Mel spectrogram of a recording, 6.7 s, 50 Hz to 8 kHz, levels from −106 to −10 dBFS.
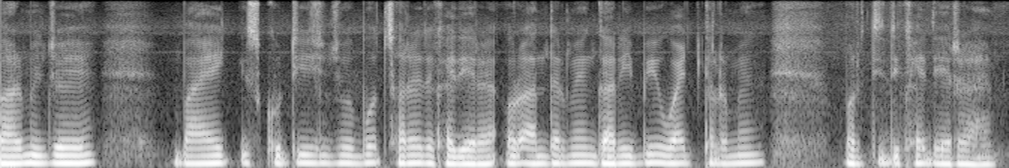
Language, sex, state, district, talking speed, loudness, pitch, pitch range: Hindi, male, Arunachal Pradesh, Longding, 195 wpm, -16 LUFS, 135 Hz, 130-140 Hz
